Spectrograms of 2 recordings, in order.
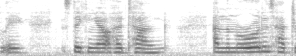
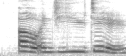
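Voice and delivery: quick, sharp, louder; 4 dB louder than usual. James retorts to Sirius's teasing, shooting back. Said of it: "James shot back, frowning".

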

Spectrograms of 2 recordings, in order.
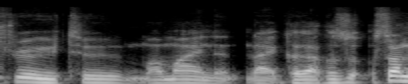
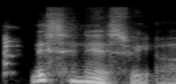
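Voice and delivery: very soft, hushed put-on London accent; 3 semitones higher, 10 dB quieter than usual. Showing how an actor who used to sound posh now talks, speaking like a Londoner. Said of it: "He speaks like a Londoner".

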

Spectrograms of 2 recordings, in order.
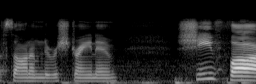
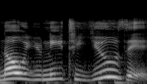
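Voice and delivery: acted-out shouting; 6 semitones higher than usual. Retelling a story, acting out her yelling at them, retelling her yell. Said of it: "she's trying to yell at them like".

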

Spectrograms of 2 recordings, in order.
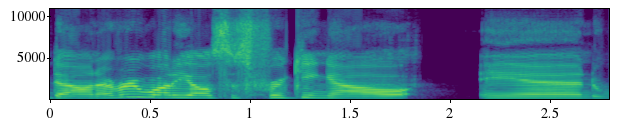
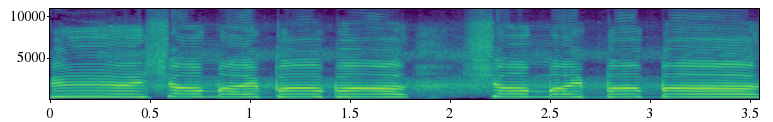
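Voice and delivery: mock crying, much higher and slower; 6 semitones higher than usual. Retelling how his little brother reacted after he was shot, imitating crying. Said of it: "My little brother was crying, like".

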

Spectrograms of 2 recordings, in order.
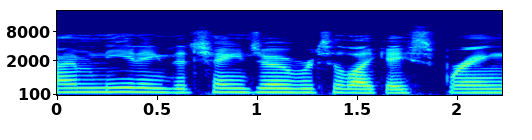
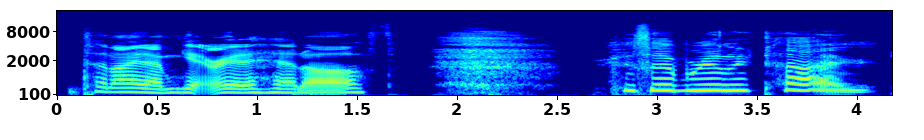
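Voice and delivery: speaking through a yawn. Wrapping up for the night, yawning while talking. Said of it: "And I was yawning".

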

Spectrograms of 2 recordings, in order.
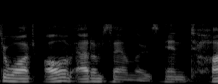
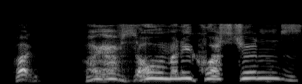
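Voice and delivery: very loud, very high, slow, drawn-out yell; 13 semitones higher, 10 dB louder than usual. Comparing own reaction to a cartoon scene: Cell from DBZ Abridged voice. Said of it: "Cell in D B Z Abridged".

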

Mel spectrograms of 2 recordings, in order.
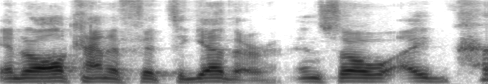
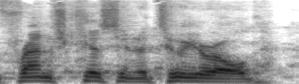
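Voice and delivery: ordinary talk

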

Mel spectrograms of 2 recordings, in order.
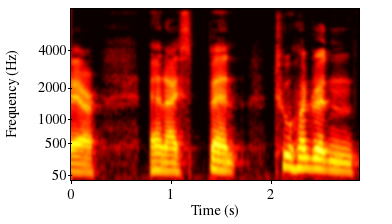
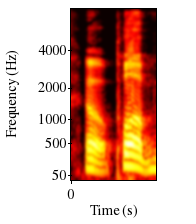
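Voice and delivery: put-on pompous dog voice, louder; 9 dB louder than usual. Mocking a cartoon character just heard: imitating Brian, pompous. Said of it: "he's so freaking pompous".

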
